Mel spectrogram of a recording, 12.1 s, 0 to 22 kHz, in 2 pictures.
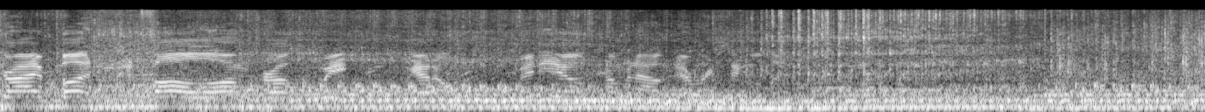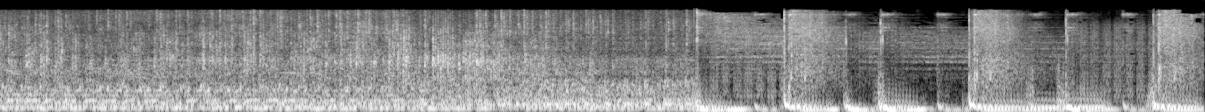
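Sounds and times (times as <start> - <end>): vehicle engines rumbling: 0.0 - 9.7
electronic music with heavy bass: 0.0 - 12.0.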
